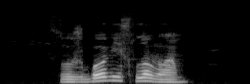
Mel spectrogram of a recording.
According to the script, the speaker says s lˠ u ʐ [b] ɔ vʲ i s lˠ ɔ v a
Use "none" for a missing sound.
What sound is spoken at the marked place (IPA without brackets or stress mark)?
b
